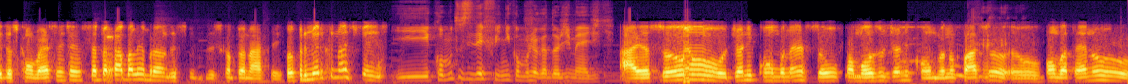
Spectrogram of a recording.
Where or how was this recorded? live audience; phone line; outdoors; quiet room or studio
phone line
